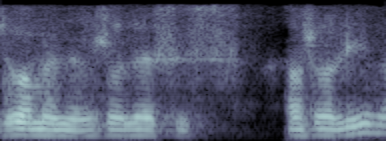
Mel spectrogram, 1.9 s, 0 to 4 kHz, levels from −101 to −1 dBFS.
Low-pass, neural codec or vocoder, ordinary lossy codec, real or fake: 3.6 kHz; codec, 24 kHz, 0.9 kbps, WavTokenizer, medium speech release version 2; AAC, 16 kbps; fake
